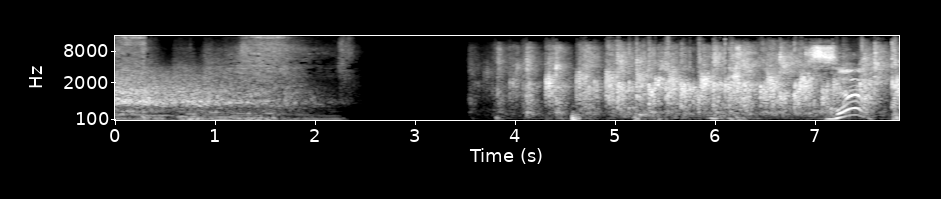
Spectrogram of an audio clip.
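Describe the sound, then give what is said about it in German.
After a short burst of crowd noise and a moment of silence, dense applause breaks out at the end of a TV segment, many overlapping claps at a steady loud level, with a brief rising whistle-like tone near the end. “Der Beitrag ist zu Ende, aber der Applaus galt natürlich nicht uns oder der Sendung, sondern natürlich der sehr erfolgreichen.”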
